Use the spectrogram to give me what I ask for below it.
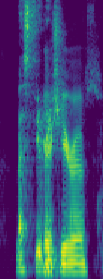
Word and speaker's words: gyros: Again, the original doner is called gyros. That's the original. Gyros. We pronounce it gyros. Yeah, it's called gyro, but gyros, gyros.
